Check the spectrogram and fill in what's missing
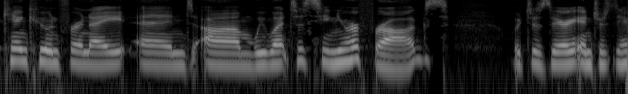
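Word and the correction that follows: Señor: No, it's senor.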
